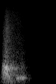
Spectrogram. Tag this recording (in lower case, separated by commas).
whoosh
